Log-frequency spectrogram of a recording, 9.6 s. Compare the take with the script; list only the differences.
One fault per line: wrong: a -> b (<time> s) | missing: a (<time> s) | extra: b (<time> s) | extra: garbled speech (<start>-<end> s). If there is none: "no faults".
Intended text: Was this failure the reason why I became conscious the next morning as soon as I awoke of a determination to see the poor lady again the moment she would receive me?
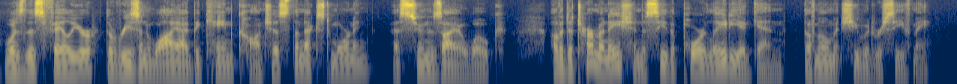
no faults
